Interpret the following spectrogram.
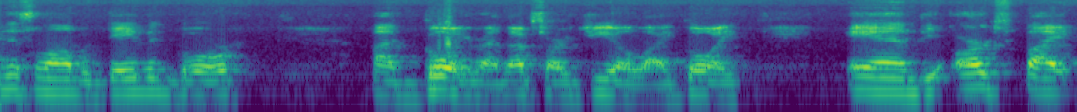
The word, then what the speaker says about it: Goy: She's writing this along with David Goy, G-O-Y, Goy.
